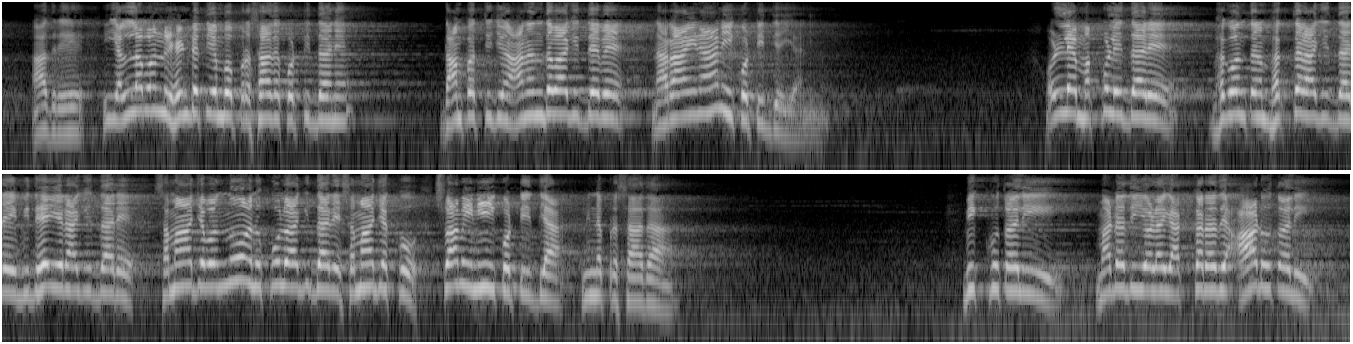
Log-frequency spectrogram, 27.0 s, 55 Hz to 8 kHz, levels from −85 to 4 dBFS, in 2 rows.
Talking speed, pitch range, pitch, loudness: 70 wpm, 240-275 Hz, 255 Hz, -19 LUFS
